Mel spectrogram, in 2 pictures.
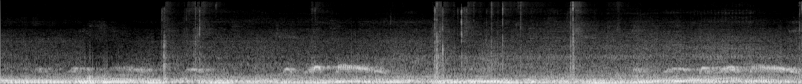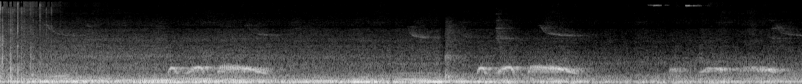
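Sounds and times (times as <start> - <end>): dove cooing: 0.0 - 11.0, 12.8 - 14.0, 14.7 - 16.0
sharp clicks: 4.3 - 6.5.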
